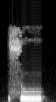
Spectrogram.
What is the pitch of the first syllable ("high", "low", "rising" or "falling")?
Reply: high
